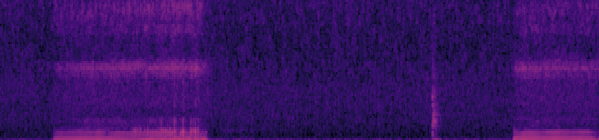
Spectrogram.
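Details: Pet Pekingese dozing, whites of its eyes visible, snores loudly: a steady low harmonic drone that turns rattly and rasping before stopping, then a quiet gap and another even, humming snore starting about five seconds later.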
